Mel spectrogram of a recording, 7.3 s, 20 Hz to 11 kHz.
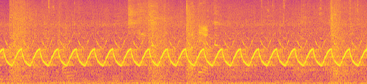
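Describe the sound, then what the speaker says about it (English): A wailing ambulance-style emergency siren from GTA 5, sweeping steadily up and down in a fast, regular cycle, loud and continuous throughout, with a brief muttered exclamation partway through. "you can turn off your siren, we're all good here."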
